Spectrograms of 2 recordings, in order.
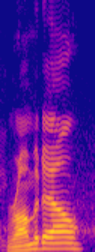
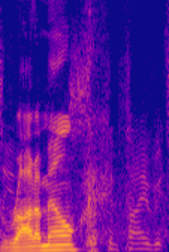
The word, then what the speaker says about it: Radamel: uh my apologies i keep on calling ramadan but apparently it's radamel where is it the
